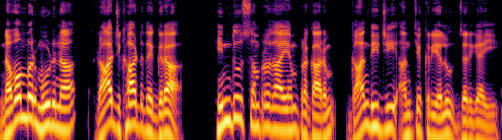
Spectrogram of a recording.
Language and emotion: Telugu, neutral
